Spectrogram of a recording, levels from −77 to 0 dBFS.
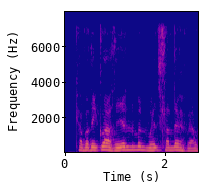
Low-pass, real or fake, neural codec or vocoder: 7.2 kHz; fake; codec, 16 kHz, 16 kbps, FunCodec, trained on Chinese and English, 50 frames a second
